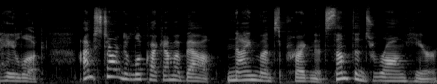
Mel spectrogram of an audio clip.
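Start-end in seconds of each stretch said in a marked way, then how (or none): none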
